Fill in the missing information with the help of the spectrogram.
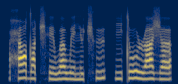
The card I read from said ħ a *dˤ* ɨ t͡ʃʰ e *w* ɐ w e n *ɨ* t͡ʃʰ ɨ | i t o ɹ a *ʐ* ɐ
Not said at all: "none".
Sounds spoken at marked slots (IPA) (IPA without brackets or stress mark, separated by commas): dˤ, w, ɨ, ʒ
